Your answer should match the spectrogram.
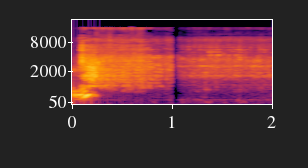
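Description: Ginger paste (sambal halia) sizzling in hot oil as it is spooned into a frying pan with crushed garlic. The sizzle is loudest as the paste goes in, then dies down, cutting out briefly about halfway.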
